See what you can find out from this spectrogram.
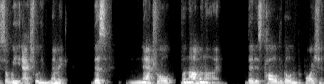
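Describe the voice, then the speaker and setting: A man with an American accent speaks at a moderate pace in a fairly high, somewhat breathy voice with ordinary pitch variation. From US South, Greensboro, North Carolina. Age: 60s. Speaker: visual artist and poet. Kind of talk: interview conversation.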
